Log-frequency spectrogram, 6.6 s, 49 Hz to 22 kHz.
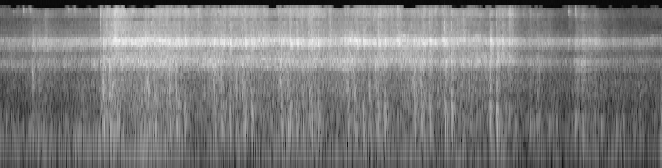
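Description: HOT7000-series Super Hakuto diesel express train passing close by, its wheels clattering rhythmically over the rail joints with a steady high-pitched ring above them. The sound comes in loudly about a second in and eases after about five seconds as the train moves away.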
